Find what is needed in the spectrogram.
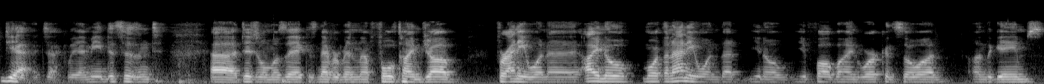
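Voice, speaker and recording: A man speaks at a moderate pace in an Irish accent, his intonation flat and monotone. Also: medium pitch for a man. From Ireland. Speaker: game graphic artist. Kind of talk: casual chat.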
